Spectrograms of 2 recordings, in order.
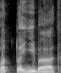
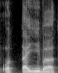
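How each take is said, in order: First: ওয়াত-তাইয়্যিবাত with heavy, rounded "toy"; correct thick t. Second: ওয়াত-তাইয়্যিবাত with light "tay"; mistaken thin t. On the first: Teacher showing the right word, ওয়াত-তাইয়্যিবাত with thick t. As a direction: say ওয়াত-তাইয়্যিবাত as wot-toyyibat. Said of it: "এখানে উচ্চারণ করতে হবে". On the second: Teacher showing the error, ওয়াত-তাইয়্যিবাত with thin t. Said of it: "উচ্চারণ করা যাবে না". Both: Shown as a demonstration.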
